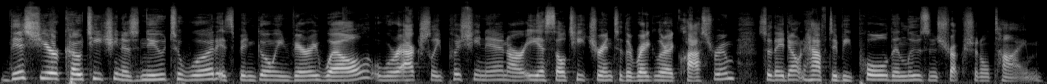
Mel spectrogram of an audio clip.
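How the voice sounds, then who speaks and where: A woman's voice: mid-range voice, steady tone, moderate pace, few pauses, a bit bright, no room sound. Woman presenting formally, dry close sound. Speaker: school district administrator presenting a report. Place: school board meeting room.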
